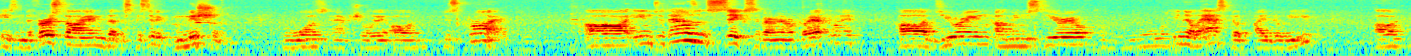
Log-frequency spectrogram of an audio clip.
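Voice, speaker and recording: A man with a fairly high voice speaks at a moderate pace with lively intonation and long, frequent pauses, over noticeable background noise and audible room echo. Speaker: policy researcher. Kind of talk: lecture. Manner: halting.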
